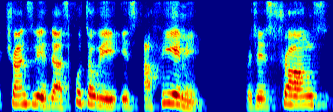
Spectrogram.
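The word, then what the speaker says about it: ἀφίημι: Put away is G863, aphiemi. This is the pronunciation. Strong's G 863. Aphiemi.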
